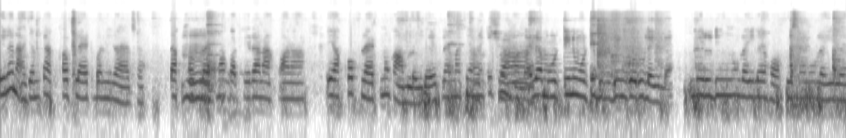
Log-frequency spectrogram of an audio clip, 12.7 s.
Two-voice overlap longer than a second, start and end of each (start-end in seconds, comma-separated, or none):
none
